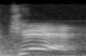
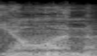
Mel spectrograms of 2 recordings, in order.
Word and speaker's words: Jan: Now Jan is worse. He plays stuff that's so offthe-wall they wonder why they get no ratings. It's pronounced yawn.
